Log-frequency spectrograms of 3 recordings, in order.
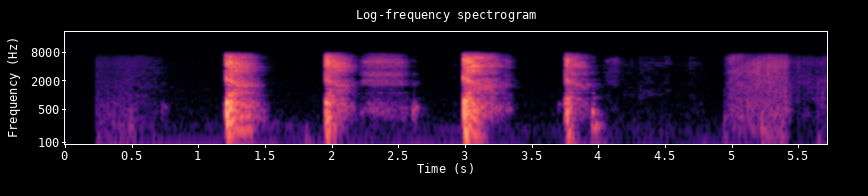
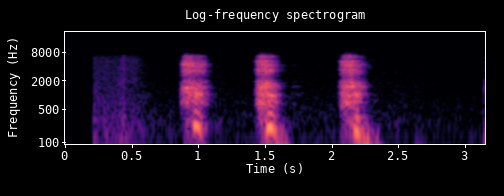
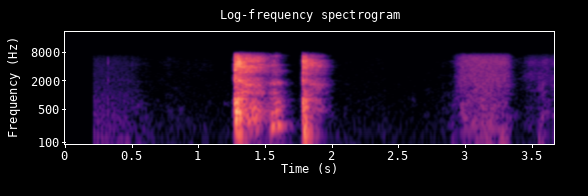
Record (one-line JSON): {"three_cough_length": "5.7 s", "three_cough_amplitude": 26827, "three_cough_signal_mean_std_ratio": 0.26, "exhalation_length": "3.2 s", "exhalation_amplitude": 6338, "exhalation_signal_mean_std_ratio": 0.33, "cough_length": "3.7 s", "cough_amplitude": 29972, "cough_signal_mean_std_ratio": 0.23, "survey_phase": "beta (2021-08-13 to 2022-03-07)", "age": "45-64", "gender": "Female", "wearing_mask": "No", "symptom_cough_any": true, "symptom_runny_or_blocked_nose": true, "symptom_sore_throat": true, "symptom_diarrhoea": true, "symptom_fatigue": true, "symptom_fever_high_temperature": true, "symptom_headache": true, "symptom_other": true, "symptom_onset": "3 days", "smoker_status": "Never smoked", "respiratory_condition_asthma": false, "respiratory_condition_other": false, "recruitment_source": "Test and Trace", "submission_delay": "2 days", "covid_test_result": "Positive", "covid_test_method": "RT-qPCR", "covid_ct_value": 36.0, "covid_ct_gene": "ORF1ab gene"}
